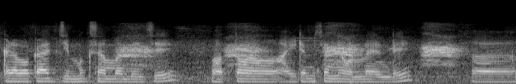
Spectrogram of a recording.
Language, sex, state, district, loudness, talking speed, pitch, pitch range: Telugu, male, Andhra Pradesh, Manyam, -17 LUFS, 125 wpm, 130 Hz, 125-135 Hz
